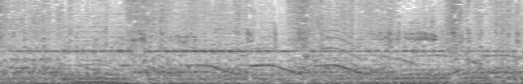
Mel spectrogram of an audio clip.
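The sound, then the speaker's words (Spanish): A dial-up modem connecting to the internet, with a steady electronic tone, repeated warbling chirps and a dense, harsh hiss of noise, loud and continuous throughout. “¿Recuerdas el sonido de tu modem conectándose a internet?”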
